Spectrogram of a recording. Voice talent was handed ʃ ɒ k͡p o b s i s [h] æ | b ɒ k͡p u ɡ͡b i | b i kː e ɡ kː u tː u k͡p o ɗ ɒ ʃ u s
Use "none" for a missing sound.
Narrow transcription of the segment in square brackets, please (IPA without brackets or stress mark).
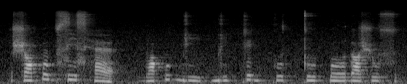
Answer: h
